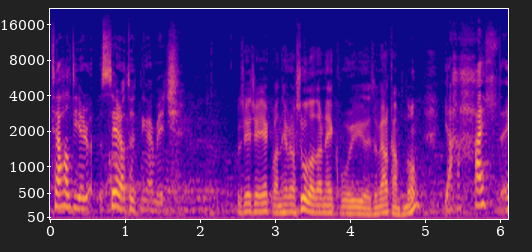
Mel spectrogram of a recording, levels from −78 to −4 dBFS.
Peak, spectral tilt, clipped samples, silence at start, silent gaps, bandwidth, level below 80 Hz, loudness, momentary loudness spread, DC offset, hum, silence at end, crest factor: -4 dBFS; -4.5 dB/octave; under 0.1%; 0 s; none; 19.5 kHz; -58 dBFS; -24 LUFS; 14 LU; 0.3%; none; 0 s; 22 dB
